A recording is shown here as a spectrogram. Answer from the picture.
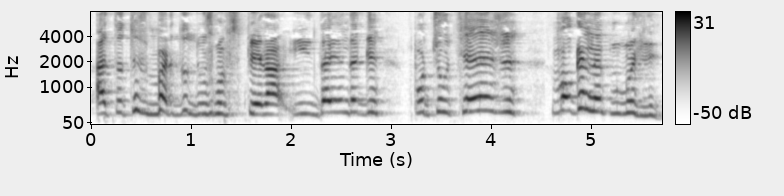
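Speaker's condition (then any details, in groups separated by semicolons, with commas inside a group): Spastic quadriplegic cerebral palsy; from birth, wheelchair user since birth; moves only when pushed in wheelchair by another person, relies on personal assistants incl. patrycja nieckarz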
